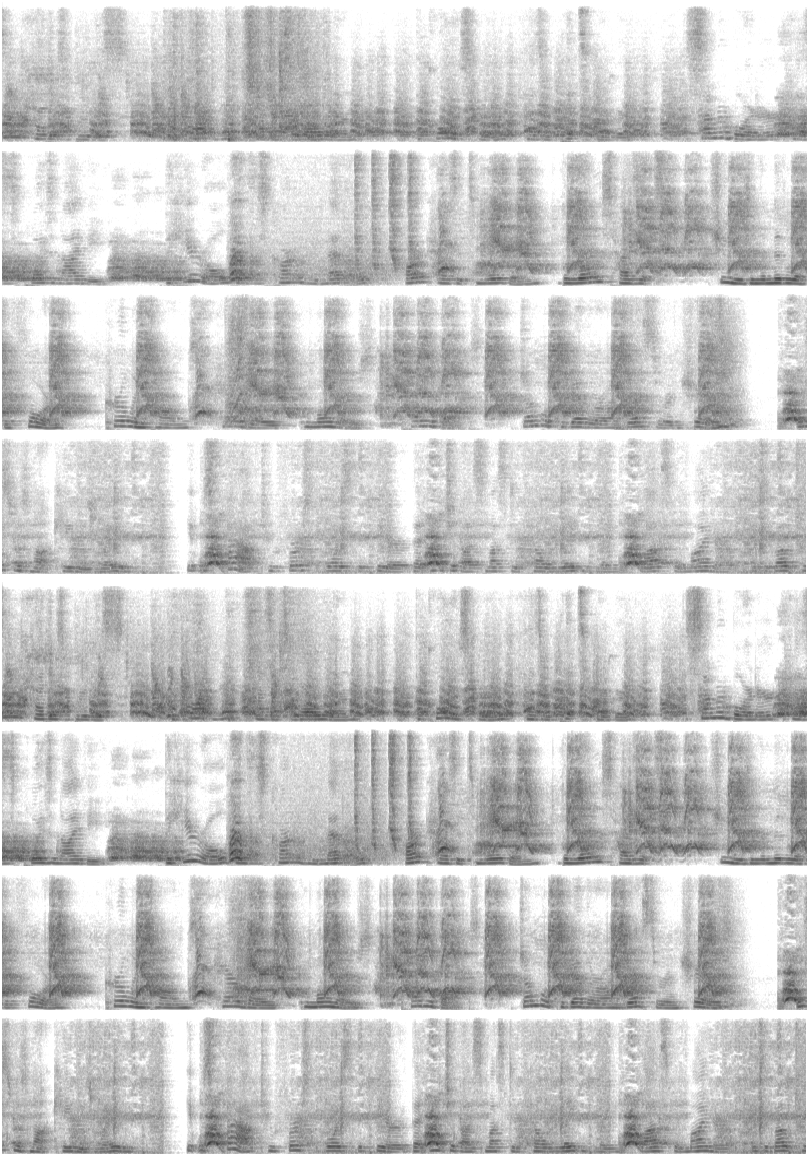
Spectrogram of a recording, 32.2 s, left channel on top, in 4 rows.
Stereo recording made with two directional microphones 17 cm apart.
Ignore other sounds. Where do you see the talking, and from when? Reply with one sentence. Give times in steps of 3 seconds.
You can hear the talking on the right from 0 s, in the centre from 15 s and on the right from 18 s.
